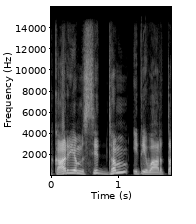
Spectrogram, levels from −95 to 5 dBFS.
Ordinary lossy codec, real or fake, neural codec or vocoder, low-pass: AAC, 96 kbps; real; none; 14.4 kHz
